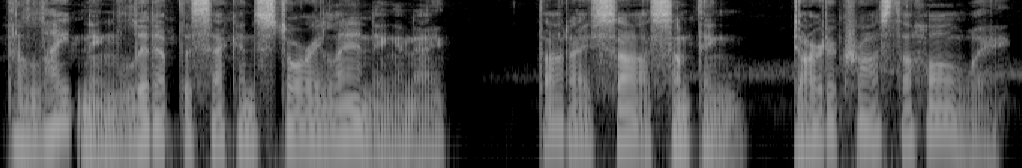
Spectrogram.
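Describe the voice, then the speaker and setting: A man playing an arrogant, protective centuries-old vampire in a roleplay audio drama, haughty and brooding, with a gravelly, husky voice. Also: extremely low pitch, expressive, normal speed, mellow, no echo, exaggerated voice. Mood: uneasy, wary.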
